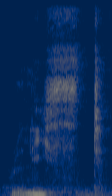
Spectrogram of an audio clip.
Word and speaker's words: released: Released the problem, ed at the end. Released. Because s is not voiced, there's no voicing, so the ed is t.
